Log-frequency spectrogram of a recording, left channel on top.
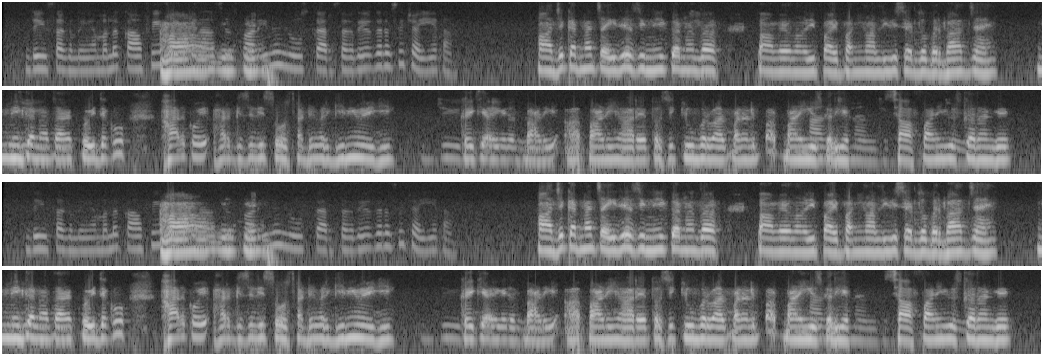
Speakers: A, on the left; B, on the right.
A: ਦੇ ਸਕਦੇ ਆ ਮਤਲਬ ਕਾਫ਼ੀ ਤਰੀਕੇ
B: ਹਾਂ
A: ਨਾਲ ਅਸੀਂ
B: ਇਹ
A: ਉਸ ਪਾਣੀ
B: ਤੇ ਹੈ।
A: ਨੂੰ ਯੂਜ, ਕਰ ਸਕਦੇ ਅਗਰ ਅਸੀਂ ਚਾਹੀਏ ਤਾਂ।
B: ਹਾਂ ਜੇ ਕਰਨਾ ਚਾਹੀਦਾ ਅਸੀਂ ਨਹੀਂ ਕਰਨਾ
A: ਜੀ
B: ਤਾਂ ਭਾਵੇਂ ਉਹਨਾਂ ਦੀ ਭਾਈਪਾਨ <unintelligible> ਵੀ ਸਿਰ ਤੋਂ ਬਰਬਾਦ ਜਾਏ। ਨਹੀਂ
A: ਜੀ
B: ਕਰਨਾ
A: ਜੀ
B: ਤਾਂ ਕੋਈ ਦੇਖੋ ਹਰ ਕੋਈ ਹਰ ਕਿਸੇ ਦੀ ਸੋਚ ਸਾਡੇ ਵਰਗੀ ਨੀ ਹੋਏਗੀ।
A: ਜੀ ਜੀ
B: ਕਈ
A: ਸਹੀ
B: ਕ ਆਏਗਾ
A: ਗੱਲ ਹੈ
B: ਪਾ
A: ਮੈਡਮ
B: ਪਾਣੀ ਆ ਰਿਹਾ ਤਾਂ ਅਸੀਂ ਕਿਉਂ ਬਰਬਾਦ ਪਾਣੀ। ਪਾਣੀ ਯੂਜ
A: ਹਾਂਜੀ
B: ਕਰੀਏ
A: ਹਾਂਜੀ
B: ਸਾਫ਼ ਪਾਣੀ
A: ਜੀ
B: ਯੂਜ ਕਰਾਂਗੇ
